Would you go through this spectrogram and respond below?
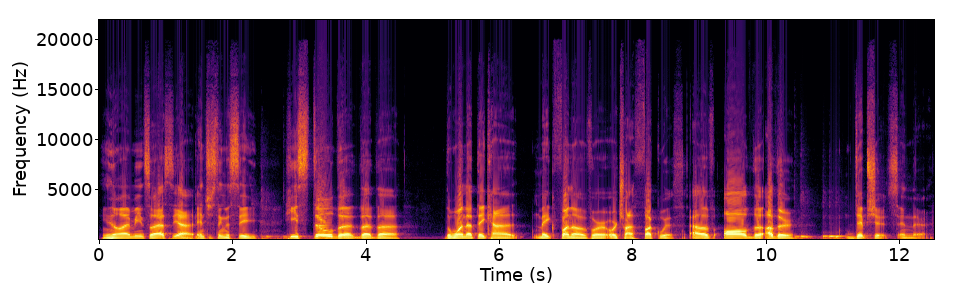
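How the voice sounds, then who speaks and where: A man's voice: medium pitch, a little slow, clean tone. A man giving casual, blunt reaction commentary, slangy and full of swearing. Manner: blunt, informal, conversational. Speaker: commentator host reacting to a jail call recording.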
